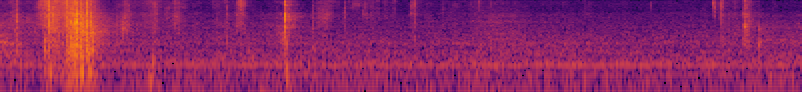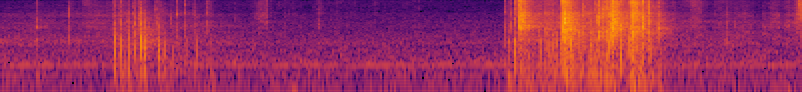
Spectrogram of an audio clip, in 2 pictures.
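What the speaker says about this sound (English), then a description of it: "Oh, cards are flying." Tarot cards are shuffled in three quick riffling bursts, close and crisp, with quiet pauses between them.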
